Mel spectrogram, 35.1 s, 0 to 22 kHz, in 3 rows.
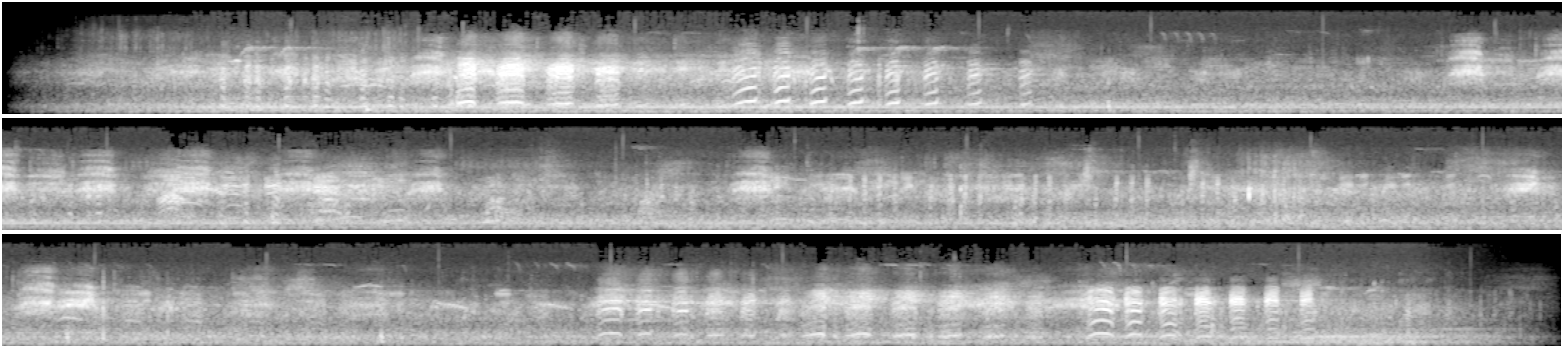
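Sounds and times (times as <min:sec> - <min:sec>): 
mallard duck: 0:01.2 - 0:09.2, 0:10.8 - 0:15.6, 0:16.5 - 0:33.3.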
